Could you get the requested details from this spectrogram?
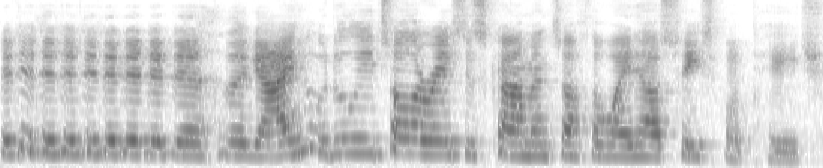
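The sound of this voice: A female-sounding voice with a high pitch speaks at a moderate pace with ordinary pitch variation.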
